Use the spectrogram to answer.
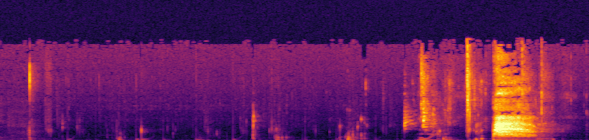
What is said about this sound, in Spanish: bueno, esperad, vamos a hacer otro trago dramático y así asimilamos todo esto.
